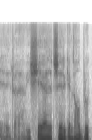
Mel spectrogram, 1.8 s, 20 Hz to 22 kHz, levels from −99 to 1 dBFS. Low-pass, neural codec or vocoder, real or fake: 10.8 kHz; codec, 16 kHz in and 24 kHz out, 0.6 kbps, FocalCodec, streaming, 4096 codes; fake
